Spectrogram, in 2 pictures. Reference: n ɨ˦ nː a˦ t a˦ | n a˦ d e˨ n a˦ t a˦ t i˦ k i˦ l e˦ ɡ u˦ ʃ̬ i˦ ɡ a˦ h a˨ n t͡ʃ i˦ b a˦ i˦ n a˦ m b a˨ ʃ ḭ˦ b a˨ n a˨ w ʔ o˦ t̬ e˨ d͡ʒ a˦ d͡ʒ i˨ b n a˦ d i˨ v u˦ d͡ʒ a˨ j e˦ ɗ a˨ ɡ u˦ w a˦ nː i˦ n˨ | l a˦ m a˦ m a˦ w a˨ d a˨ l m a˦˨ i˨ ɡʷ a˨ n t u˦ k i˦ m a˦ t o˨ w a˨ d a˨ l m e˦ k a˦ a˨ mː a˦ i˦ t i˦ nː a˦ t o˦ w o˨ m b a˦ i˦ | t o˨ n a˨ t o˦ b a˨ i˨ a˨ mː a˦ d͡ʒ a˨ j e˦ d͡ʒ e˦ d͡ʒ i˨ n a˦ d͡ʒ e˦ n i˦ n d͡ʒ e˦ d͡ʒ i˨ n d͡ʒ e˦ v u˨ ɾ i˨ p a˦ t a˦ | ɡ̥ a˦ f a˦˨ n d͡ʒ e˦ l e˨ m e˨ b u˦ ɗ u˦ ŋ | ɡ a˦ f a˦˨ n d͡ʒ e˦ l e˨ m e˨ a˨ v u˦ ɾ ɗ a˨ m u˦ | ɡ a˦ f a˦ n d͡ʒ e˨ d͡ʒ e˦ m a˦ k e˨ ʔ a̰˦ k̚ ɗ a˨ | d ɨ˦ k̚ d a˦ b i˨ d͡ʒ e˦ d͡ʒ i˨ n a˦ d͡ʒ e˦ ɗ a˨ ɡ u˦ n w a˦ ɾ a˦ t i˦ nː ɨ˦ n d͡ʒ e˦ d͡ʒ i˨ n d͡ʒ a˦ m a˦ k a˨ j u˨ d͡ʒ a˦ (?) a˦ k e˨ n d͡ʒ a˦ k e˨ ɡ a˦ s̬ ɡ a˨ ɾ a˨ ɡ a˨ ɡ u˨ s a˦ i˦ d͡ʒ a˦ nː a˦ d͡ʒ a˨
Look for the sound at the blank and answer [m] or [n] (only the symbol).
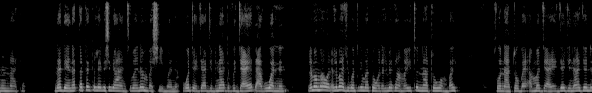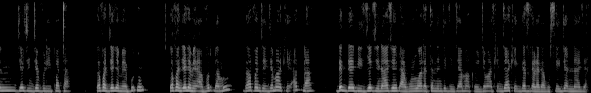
m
